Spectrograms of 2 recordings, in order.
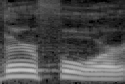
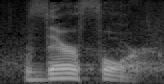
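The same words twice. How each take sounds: First: "therefore" stressed loud, falling. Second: Soft low "Therefore." read plainly off the page; "Therefore." low and soft, falling; quiet read word. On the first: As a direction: hit "therefore" hard as the key word. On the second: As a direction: read "Therefore." softly, as a quote. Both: Shown as a demonstration. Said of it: "is a big word".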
